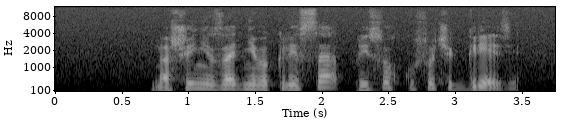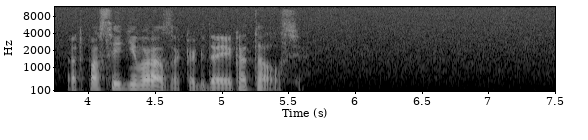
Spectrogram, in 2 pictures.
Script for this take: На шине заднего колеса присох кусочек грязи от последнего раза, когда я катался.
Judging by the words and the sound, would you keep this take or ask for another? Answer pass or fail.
pass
